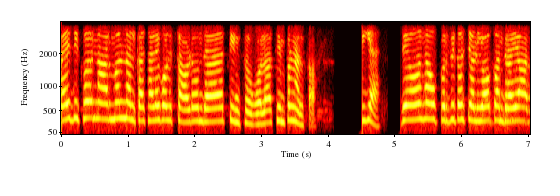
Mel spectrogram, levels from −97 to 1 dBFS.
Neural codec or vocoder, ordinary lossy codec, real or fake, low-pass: none; none; real; 3.6 kHz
